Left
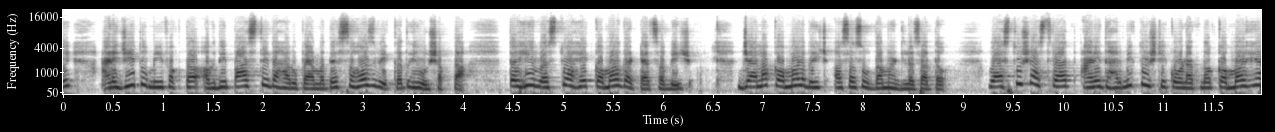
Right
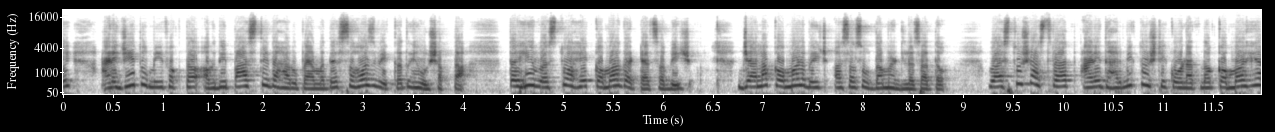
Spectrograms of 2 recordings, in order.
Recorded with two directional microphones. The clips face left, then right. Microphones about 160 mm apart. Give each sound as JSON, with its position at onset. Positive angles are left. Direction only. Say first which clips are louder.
{"t": 0.0, "sound": "speech", "louder": "left 4 dB", "side_deg": 35}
